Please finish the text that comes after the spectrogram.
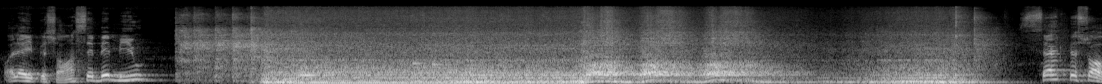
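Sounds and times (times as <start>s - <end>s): motorcycle engine running: 2.6s - 9.8s.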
